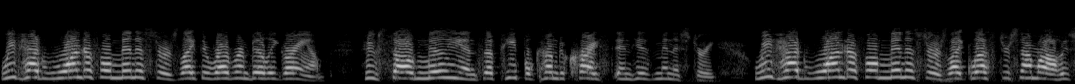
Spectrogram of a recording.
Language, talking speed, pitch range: English, 155 wpm, 275-335 Hz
